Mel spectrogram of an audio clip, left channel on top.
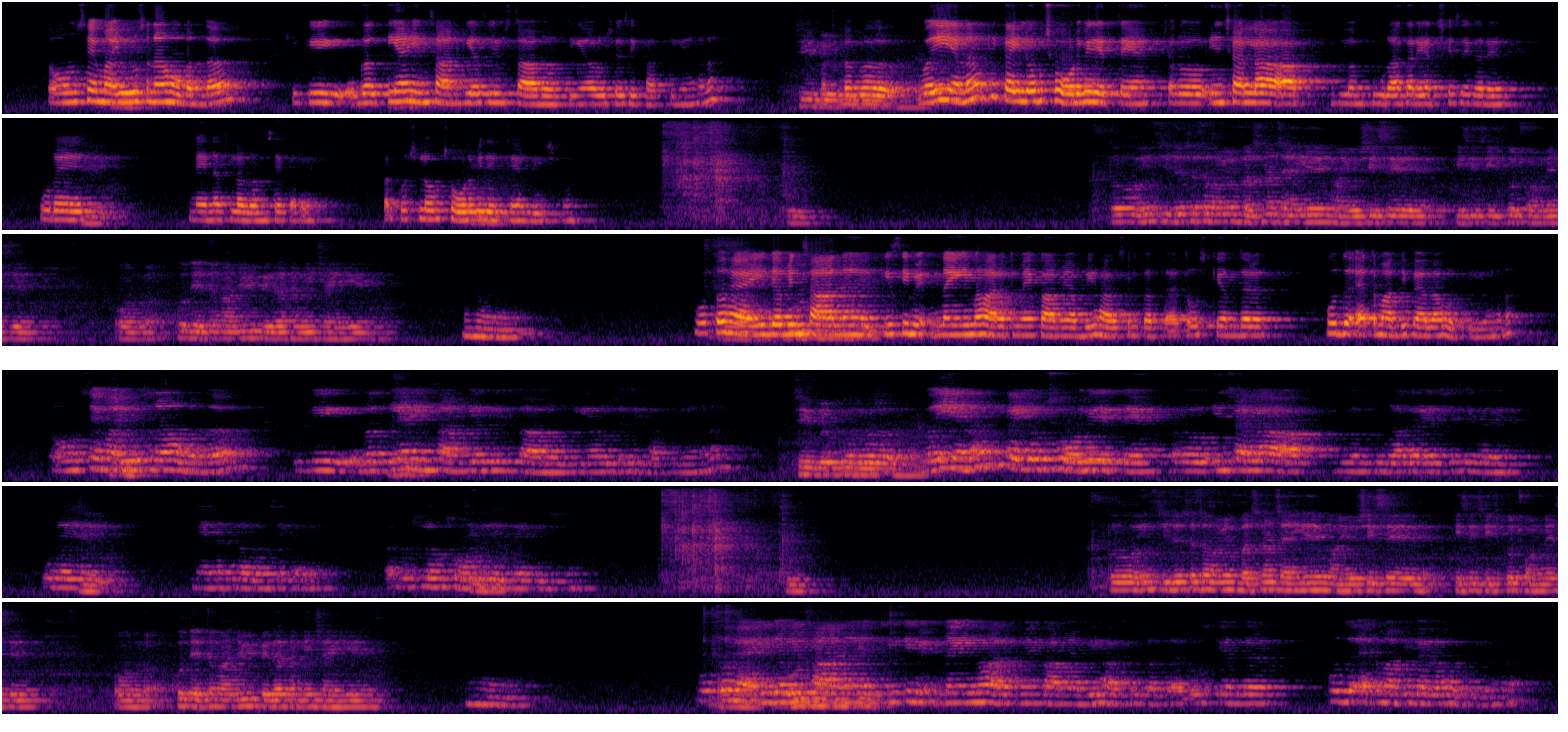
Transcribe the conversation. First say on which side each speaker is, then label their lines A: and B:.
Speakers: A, on the left; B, on the right.
A: تو اے مایوس
B: جی
A: نہ ہو بند کیونکہ گغلطیا
B: جی
A: ہی انسان کی اصلی استاد ہوتی ہیں اور اسے سکھاتی ہیں ہے نا
B: جی بالکل
A: مطلب
B: درست فرمایا
A: وہی ہے نا کہ کئی لوگ چھوڑ بھی دیتے ہیں چلو انشاء اللہ آپ مطلب پورا کرے اچھے سے کرے پورے
B: جی
A: محنت لگن سے کرے پر کچھ لوگ چھوڑ
B: جی
A: بھی
B: جی
A: دیتے ہیں بیچ میں
B: <inaudible> تو ان چیزوں سے تو ہمیں بچنا چاہیے مایوسی سے کسی چیز اس کو چھوڑنے سے اور خود اعتمادی بھی پیدا کرنی چاہیے
A: ہاں وہ تو
B: اور
A: ہے ہی جب
B: روزمرہ
A: انسان
B: کی
A: ک نئی مہارت میں کامیابی حاصل کرتا ہے تو اس کے اندر خود اعتمادی پیدا ہوتی ہے ہے نا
